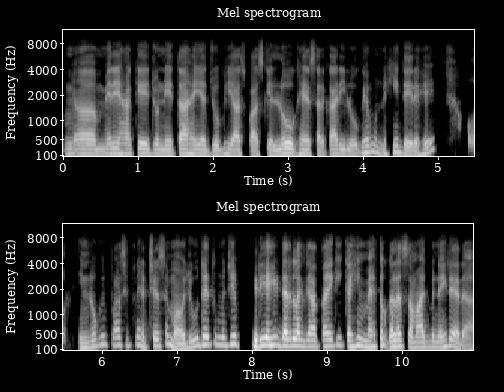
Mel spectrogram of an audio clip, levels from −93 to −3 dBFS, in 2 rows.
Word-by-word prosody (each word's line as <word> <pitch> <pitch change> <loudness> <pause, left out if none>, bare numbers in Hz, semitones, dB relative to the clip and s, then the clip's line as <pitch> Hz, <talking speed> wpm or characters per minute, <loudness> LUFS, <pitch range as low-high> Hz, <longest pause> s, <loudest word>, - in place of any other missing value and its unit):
अ, 130 0 -1
मेरे 130 +2 -3
यहाँ 135 -1 -2
के 135 +1 0
जो 130 +1 -5
नेता 120 +1 -1
हैं 130 -1 -1
या 125 0 -1
जो 115 0 -4
भी 130 +2 -5
आस 120 0 -6
पास 115 -1 -4
के 120 - -3
लोग 130 +2 +1
हैं, 120 -1 -1
सरकारी 120 +2 -5
लोग 120 +3 -6
हैं 165 - +1
वो 180 +1 -5
नहीं 130 +4 -5
दे 115 -7 -1
रहे 105 - -3 0.5
और - - -11 0.2
इन 130 +1 -1
लोगों 170 +6 -4
के - - -13
पास 200 -1 -4
इतने 195 +3 -6
अच्छे 160 +5 -1
से 225 - -5
मौजूद 150 - +1
है 215 - +7
तो 220 - -8
मुझे 205 +3 +1
फिर 180 -5 +2
यही 200 +1 +7
डर 185 -1 +7
लग 180 -2 +5
जाता 165 +1 +1
है 175 0 +2
कि 200 +2 -6
कहीं 165 +4 +4
मैं 155 -3 +2
तो 190 +5 +1
गलत 160 -3 +4
समाज 140 -3 0
में 150 - -3
नहीं 145 +3 0
रह 180 - +2
रहा। 100 0 -6
140 Hz, 275 wpm, -23 LUFS, 125-175 Hz, 0.5 s, है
